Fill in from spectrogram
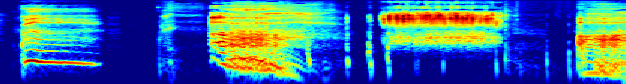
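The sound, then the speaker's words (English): A voice acts out a fart with a series of mouth noises: a strained, low groan, then sputtering, buzzy bursts and a long hissing raspberry, fairly loud, with no words spoken. “You're like the Robert De Niro of fart acting.”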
